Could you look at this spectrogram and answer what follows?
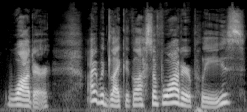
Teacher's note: words like water w a t e r we exchange that t sound for a d sound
